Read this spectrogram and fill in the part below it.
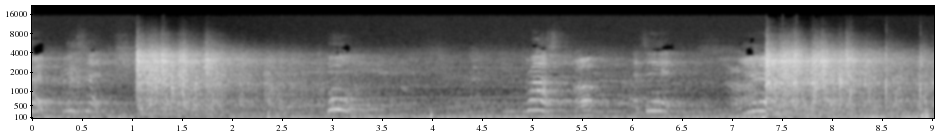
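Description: Heavy barbell plates clank and rattle.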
